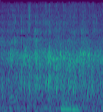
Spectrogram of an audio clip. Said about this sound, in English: clap on.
